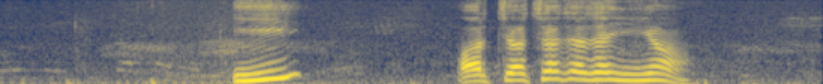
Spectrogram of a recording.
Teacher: इसका उच्चारण तालु से होता है। जीभ जाकर ताल में टकराती है।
